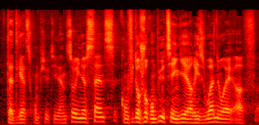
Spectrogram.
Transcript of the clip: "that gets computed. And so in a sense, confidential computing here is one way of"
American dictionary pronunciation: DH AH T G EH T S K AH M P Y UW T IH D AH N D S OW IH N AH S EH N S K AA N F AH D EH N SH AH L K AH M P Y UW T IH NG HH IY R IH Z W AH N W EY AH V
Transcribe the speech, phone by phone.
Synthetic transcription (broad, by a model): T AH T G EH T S K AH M P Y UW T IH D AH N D S OW IH N AH S EH N S K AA F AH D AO SH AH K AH P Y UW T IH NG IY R IH Z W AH N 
